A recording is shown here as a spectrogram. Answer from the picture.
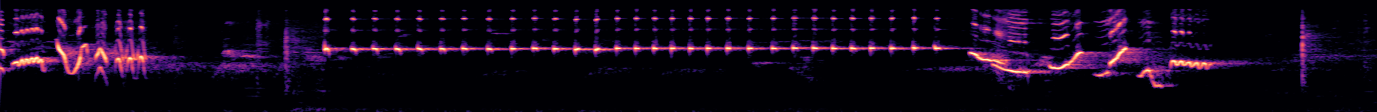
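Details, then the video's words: White-rumped shama contest song: brief tangled whistles, then a long, even, rapid series of sharp ticking notes lasting about three seconds, followed by a quick burst of twisting, varied whistles. "TEMBAKAN MURAIBATU & ISIAN LENGKAP"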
